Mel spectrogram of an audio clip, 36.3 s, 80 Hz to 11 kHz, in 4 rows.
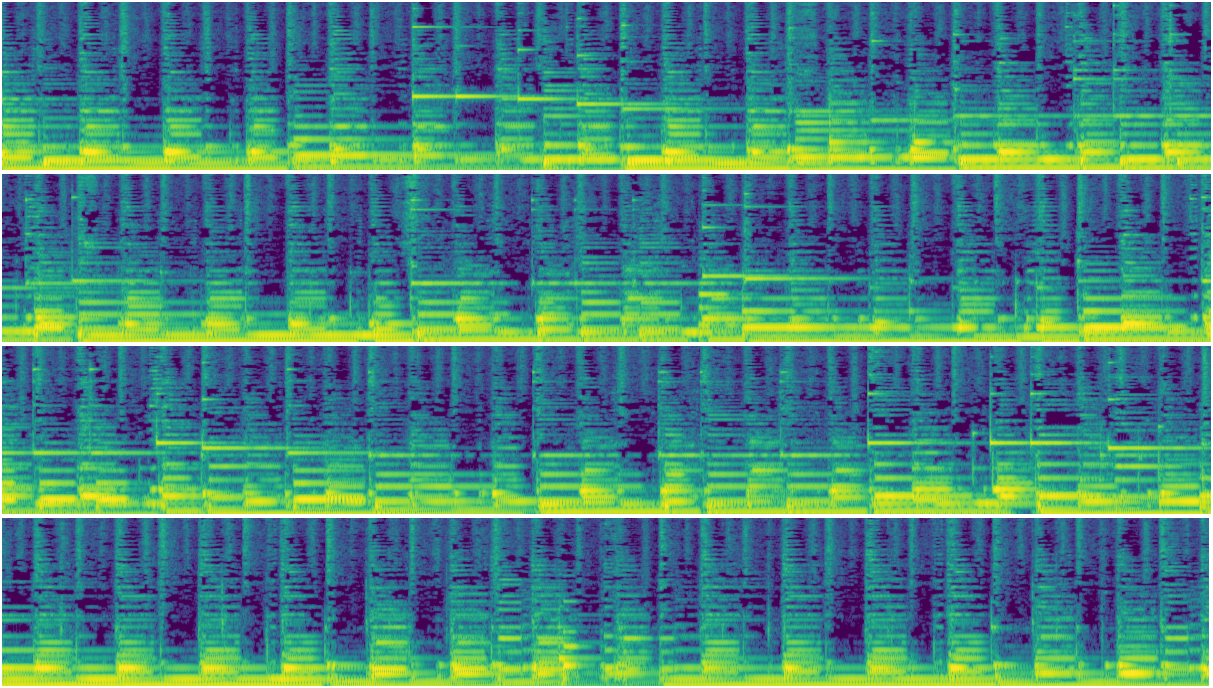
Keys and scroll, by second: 35.5 ctrl+shift+g.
